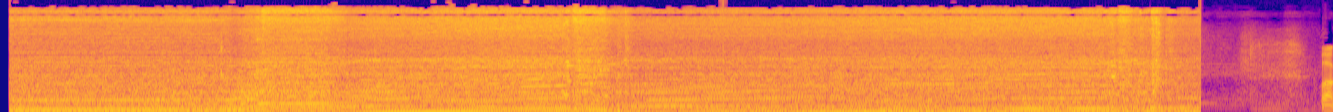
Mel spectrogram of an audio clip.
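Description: Car engine running and revving, its pitch rising and falling with the throttle; the sound cuts off suddenly about nine seconds in.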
